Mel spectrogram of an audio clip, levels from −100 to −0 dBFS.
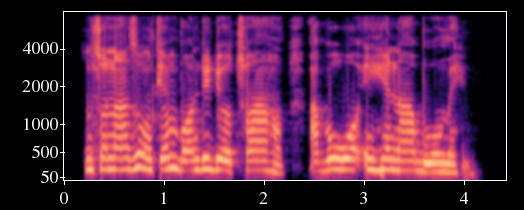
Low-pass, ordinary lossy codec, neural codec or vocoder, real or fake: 7.2 kHz; none; none; real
